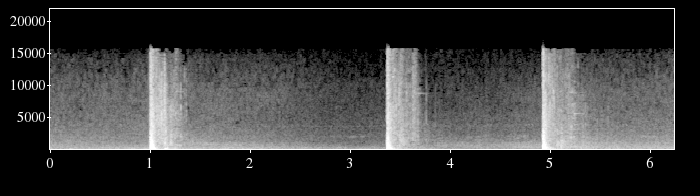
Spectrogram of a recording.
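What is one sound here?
A rifle fires loud, sharp shots with a short echo.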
